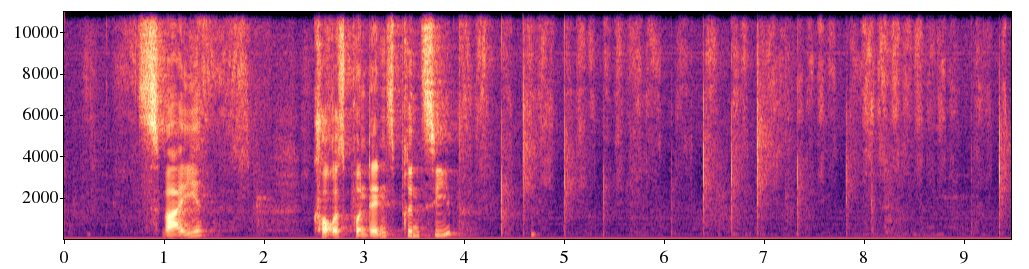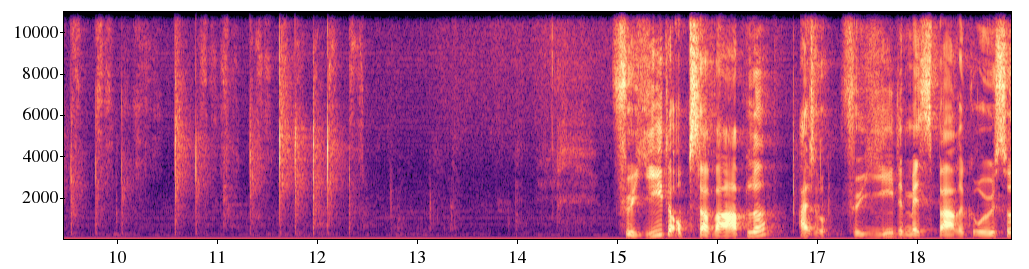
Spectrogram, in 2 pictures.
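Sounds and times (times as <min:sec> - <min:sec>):
speech: 0:01.0 - 0:01.5, 0:02.6 - 0:04.8, 0:15.1 - 0:18.9
pen scratching out a handwritten heading: 0:04.1 - 0:12.5.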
